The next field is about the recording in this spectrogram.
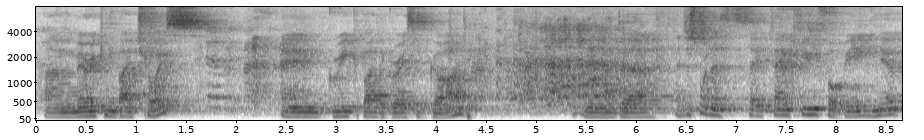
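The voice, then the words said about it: South African accent. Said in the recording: “South African by accent”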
